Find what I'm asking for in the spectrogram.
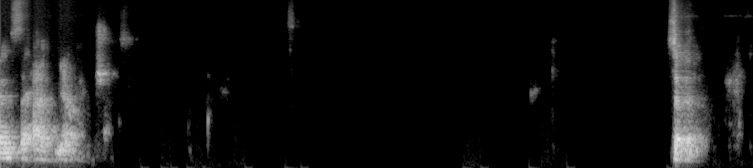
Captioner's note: silence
